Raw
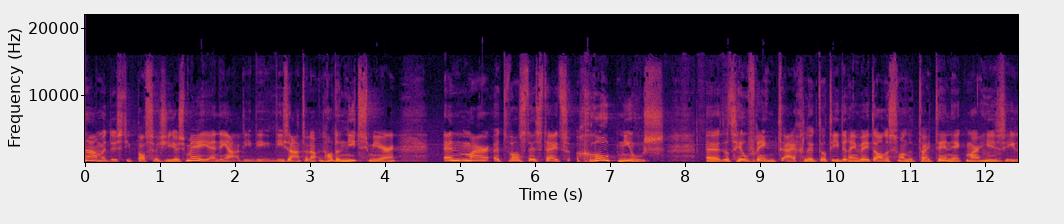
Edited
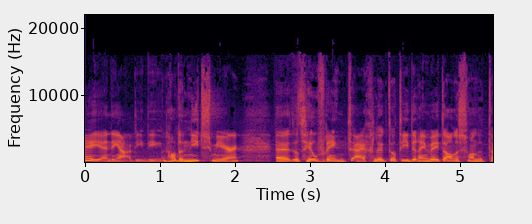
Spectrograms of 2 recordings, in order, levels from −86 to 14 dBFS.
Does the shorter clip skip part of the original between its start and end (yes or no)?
yes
